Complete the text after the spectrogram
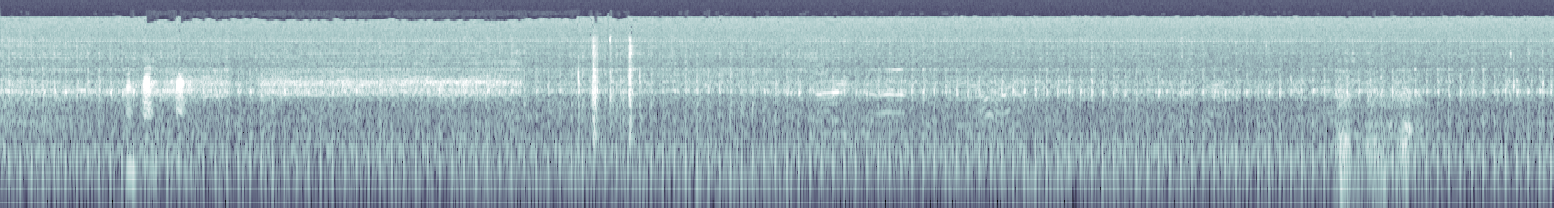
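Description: Knocks and bumps ring out from the quad bike now and then.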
